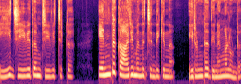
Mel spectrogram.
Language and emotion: Malayalam, sad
